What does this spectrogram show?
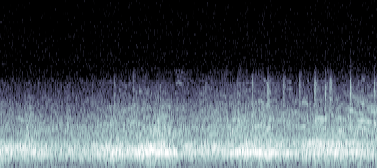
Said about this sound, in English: He calls down and backs out until a plane gets by. Time called because of aircraft.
